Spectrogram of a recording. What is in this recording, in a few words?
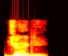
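"jaggy", British English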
